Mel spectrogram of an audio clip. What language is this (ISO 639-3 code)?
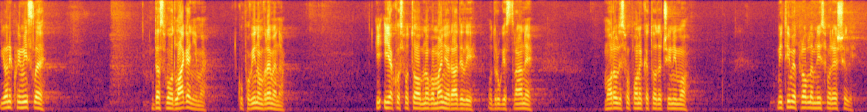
srp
